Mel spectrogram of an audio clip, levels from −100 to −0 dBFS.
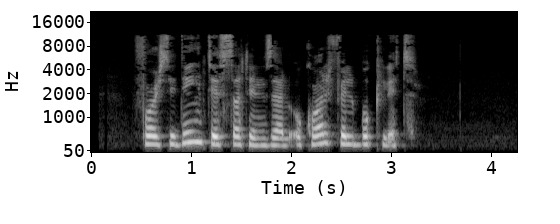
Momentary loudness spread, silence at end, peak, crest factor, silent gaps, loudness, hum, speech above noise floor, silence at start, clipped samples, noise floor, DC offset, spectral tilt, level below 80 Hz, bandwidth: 11 LU; 1.05 s; -8 dBFS; 20 dB; none; -25 LUFS; none; 52 dB; 0.55 s; under 0.1%; -77 dBFS; under 0.1%; -5.5 dB/octave; -82 dBFS; 11.5 kHz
